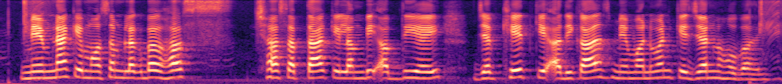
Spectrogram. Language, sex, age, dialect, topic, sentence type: Magahi, female, 25-30, Western, agriculture, statement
